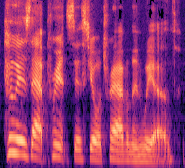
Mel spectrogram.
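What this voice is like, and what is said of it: Southern accent. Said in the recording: “treat us to your Southern draw or accent ... Well, I'm doing it right now”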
